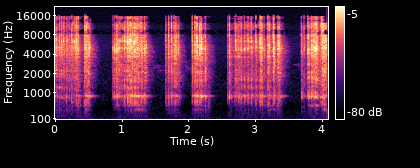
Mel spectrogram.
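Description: Long nails tap rapidly on the side of a large, hollow, empty translucent white plastic spray bottle held in the hand. The result is several bursts of bright, clicky tapping separated by short pauses, with a faint hollow ring around 900 Hz.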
